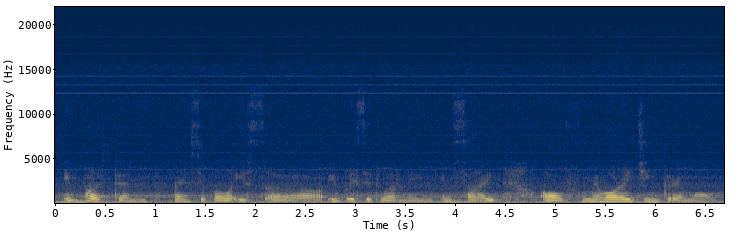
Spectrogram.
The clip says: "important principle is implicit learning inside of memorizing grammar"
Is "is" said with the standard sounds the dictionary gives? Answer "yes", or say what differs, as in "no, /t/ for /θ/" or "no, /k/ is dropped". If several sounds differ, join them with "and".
no, /s/ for /z/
